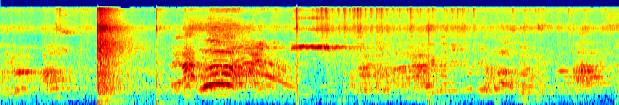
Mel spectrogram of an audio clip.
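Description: A volleyball struck hard about a second in, the loudest sound, followed by a few lighter thuds of the ball. Players and spectators shout and call out after the hit.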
